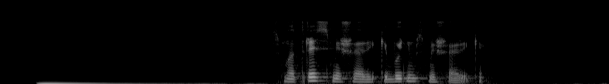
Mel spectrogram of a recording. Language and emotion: Russian, neutral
